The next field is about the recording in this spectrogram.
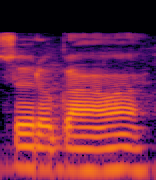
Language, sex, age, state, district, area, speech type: Kashmiri, male, 18-30, Jammu and Kashmir, Bandipora, rural, spontaneous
